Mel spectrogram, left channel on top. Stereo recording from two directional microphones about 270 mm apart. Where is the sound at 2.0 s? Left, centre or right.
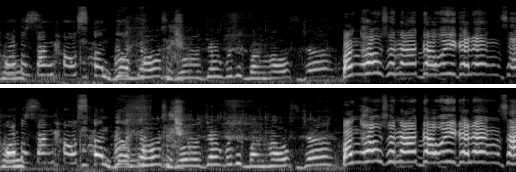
Right.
